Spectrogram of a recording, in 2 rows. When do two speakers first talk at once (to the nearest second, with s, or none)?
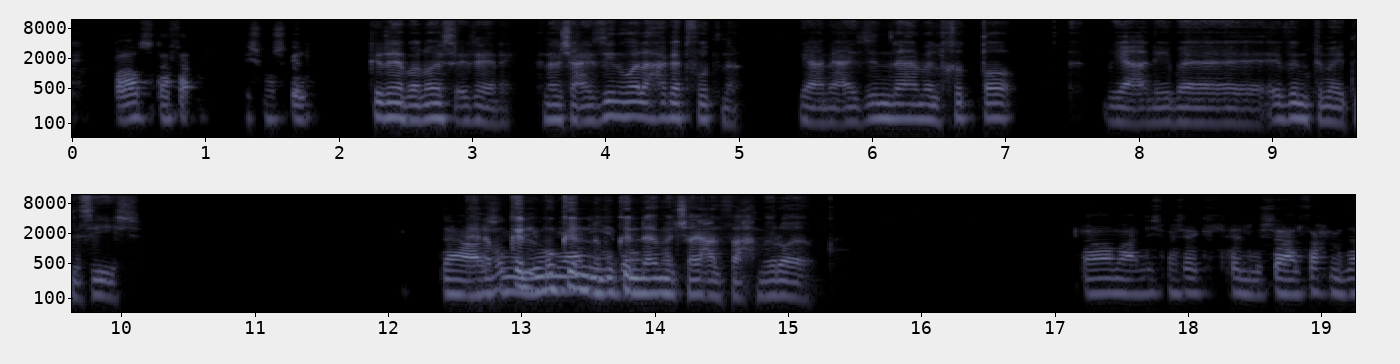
13 s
